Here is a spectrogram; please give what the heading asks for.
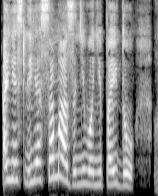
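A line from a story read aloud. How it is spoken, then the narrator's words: Exclaimed. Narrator (Russian): воскликнула Бабетта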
